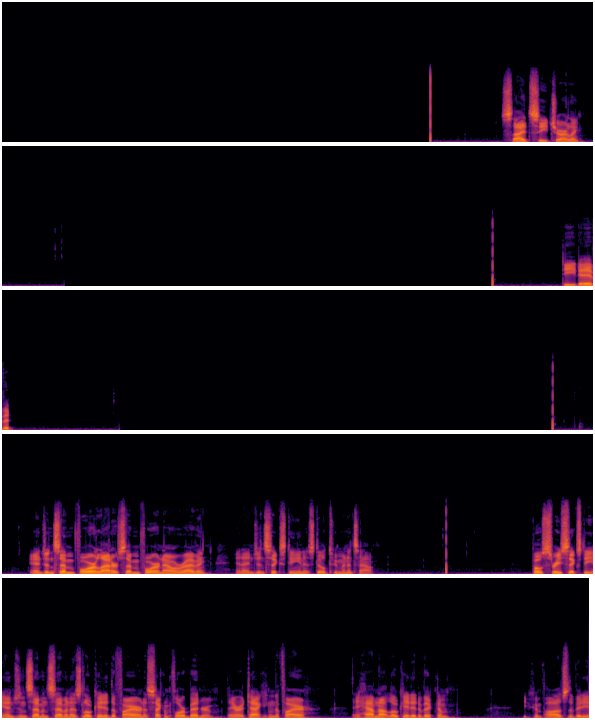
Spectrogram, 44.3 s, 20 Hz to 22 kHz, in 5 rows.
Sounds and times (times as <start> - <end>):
Speech: 7.5 - 8.8, 17.3 - 18.0, 27.0 - 32.2, 34.6 - 40.2, 40.8 - 42.3, 43.3 - 44.2.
